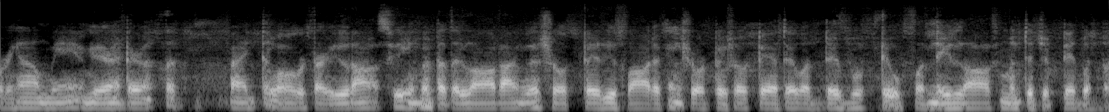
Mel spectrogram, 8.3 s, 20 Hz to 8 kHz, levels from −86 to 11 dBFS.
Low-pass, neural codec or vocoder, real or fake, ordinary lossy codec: 7.2 kHz; codec, 16 kHz, 1 kbps, FunCodec, trained on LibriTTS, 50 frames a second; fake; none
